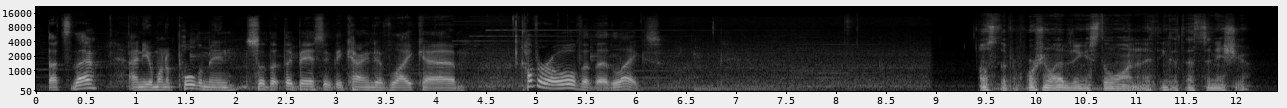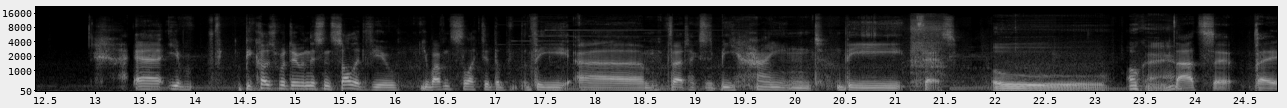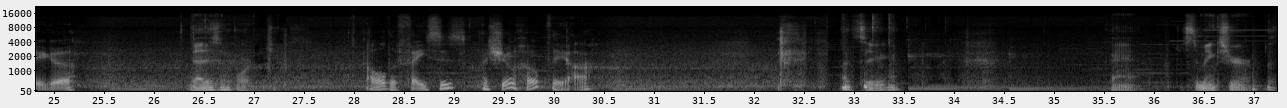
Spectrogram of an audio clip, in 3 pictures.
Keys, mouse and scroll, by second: 1.4 click, 4.1 click, 5.4 g, 6.1 y, 8.2 x, 13.4 click, 20.6 ctrl+z, 22.2-25.0 middle drag, 25.7-26.0 middle drag, 26.6 click, 27.3 middle click, 29.2-32.4 middle drag, 32.8 ctrl+z, 33.4 ctrl+z, 33.6 ctrl+z, 34.0 ctrl+z, 35.3-36.2 middle drag, 36.3 middle click.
